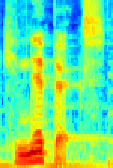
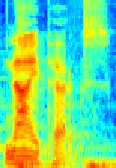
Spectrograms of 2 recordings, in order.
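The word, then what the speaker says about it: Knipex: cutting Nippers and yes according to my research it's pronounced kipic not nyex go figure you can find these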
